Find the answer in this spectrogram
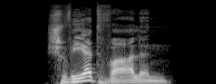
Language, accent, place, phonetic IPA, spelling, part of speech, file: German, Germany, Berlin, [ˈʃveːɐ̯tˌvaːlən], Schwertwalen, noun, De-Schwertwalen.ogg
- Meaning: dative plural of Schwertwal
